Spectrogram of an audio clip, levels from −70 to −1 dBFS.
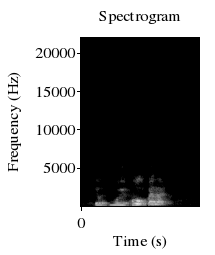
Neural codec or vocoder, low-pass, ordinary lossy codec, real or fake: codec, 44.1 kHz, 2.6 kbps, DAC; 5.4 kHz; Opus, 24 kbps; fake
